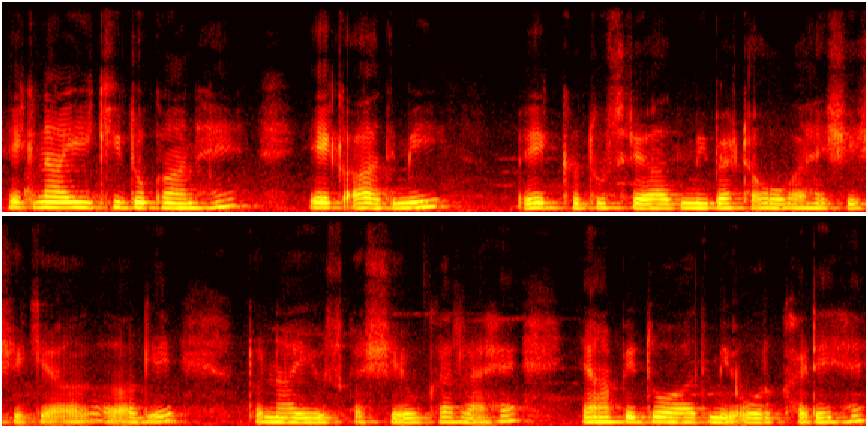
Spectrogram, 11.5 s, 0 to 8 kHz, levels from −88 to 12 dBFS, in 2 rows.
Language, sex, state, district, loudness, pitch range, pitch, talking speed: Hindi, female, Haryana, Jhajjar, -16 LUFS, 170-190 Hz, 180 Hz, 155 wpm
